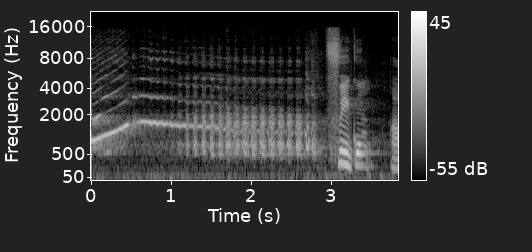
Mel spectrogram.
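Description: An erhu plays a fast run of quick, bouncing bow strokes.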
